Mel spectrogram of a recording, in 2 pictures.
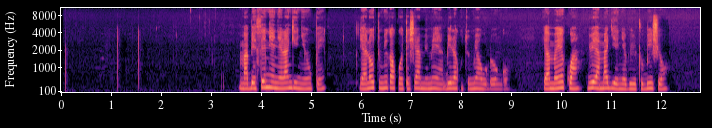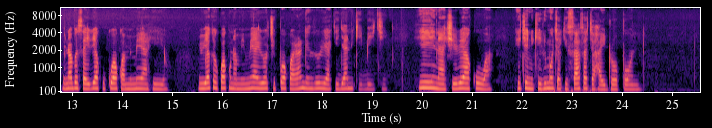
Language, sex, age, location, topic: Swahili, female, 18-24, Dar es Salaam, agriculture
